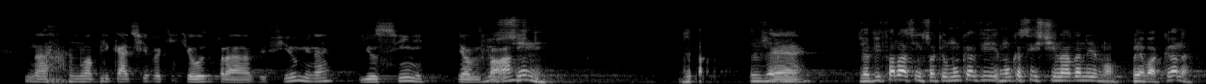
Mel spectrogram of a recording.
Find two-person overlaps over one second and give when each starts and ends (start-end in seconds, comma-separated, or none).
none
